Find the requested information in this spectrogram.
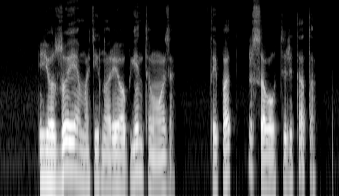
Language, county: Lithuanian, Telšiai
